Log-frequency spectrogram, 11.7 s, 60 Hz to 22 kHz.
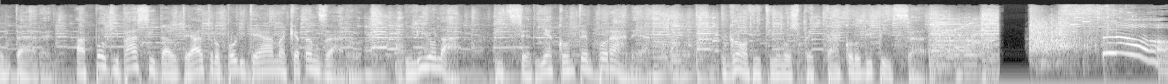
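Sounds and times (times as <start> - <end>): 
speech: 0.1 - 6.6, 7.2 - 10.0, 11.4 - 11.6
smartphone screen shattering: 10.3 - 11.1.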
